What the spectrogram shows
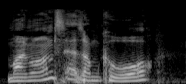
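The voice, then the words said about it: Impression of Milhouse Van Houten. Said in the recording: “a quote by Milhouse Van Houten ... That was a great impression.”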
